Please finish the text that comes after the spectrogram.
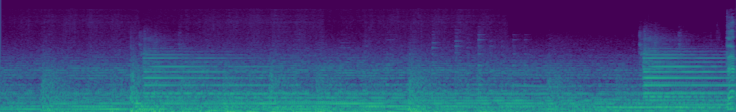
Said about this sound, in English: In some silent and calm night, you can still hear the bell tolling across the bay, despite being removed years ago.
